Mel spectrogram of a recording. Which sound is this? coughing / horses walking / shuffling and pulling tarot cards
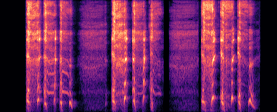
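coughing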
